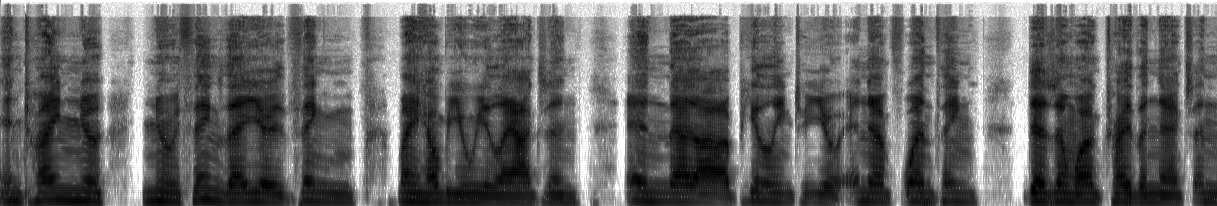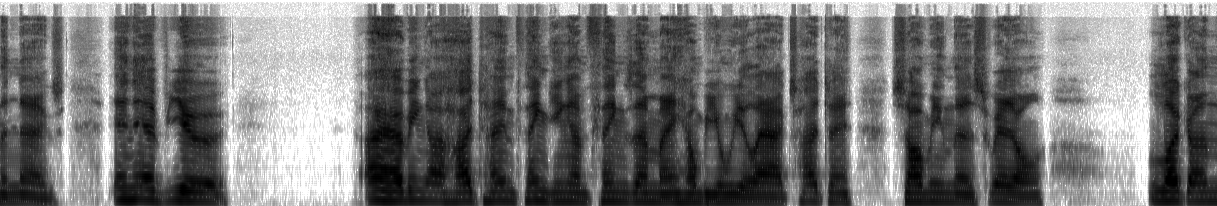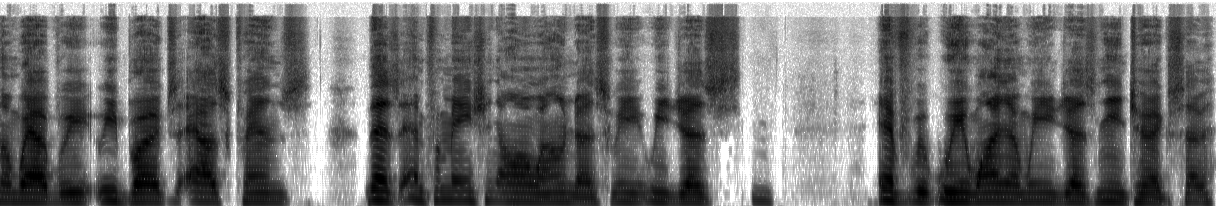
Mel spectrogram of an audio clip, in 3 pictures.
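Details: Adult man with a self-reported speech impediment, present for years and audible whenever he speaks; stuttering (speech disfluency) with repeated words.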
